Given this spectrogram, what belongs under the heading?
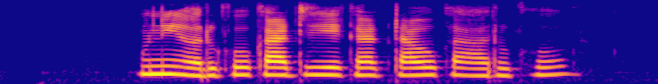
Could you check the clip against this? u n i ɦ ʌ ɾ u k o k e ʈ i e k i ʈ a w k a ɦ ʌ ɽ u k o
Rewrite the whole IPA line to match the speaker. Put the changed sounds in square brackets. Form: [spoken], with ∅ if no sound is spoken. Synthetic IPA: u n i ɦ ʌ ɾ u k o k [a] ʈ i e k [a] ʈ a w k a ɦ ʌ [ɾ] u k o

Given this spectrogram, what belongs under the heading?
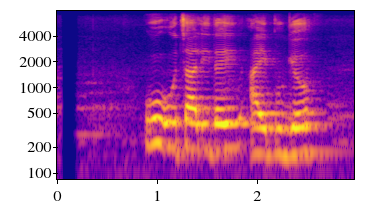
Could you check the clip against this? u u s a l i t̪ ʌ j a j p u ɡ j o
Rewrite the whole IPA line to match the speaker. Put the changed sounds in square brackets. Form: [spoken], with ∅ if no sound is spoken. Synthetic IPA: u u [t͡s] a l i [d̪] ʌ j a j p u ɡ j o

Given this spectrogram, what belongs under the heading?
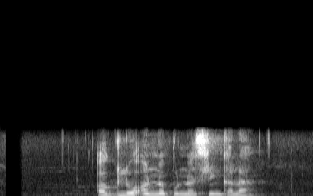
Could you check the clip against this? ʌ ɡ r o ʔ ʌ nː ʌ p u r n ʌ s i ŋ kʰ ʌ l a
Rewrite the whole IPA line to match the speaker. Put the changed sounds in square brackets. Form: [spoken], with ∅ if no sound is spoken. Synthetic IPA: ʌ ɡ [l] o ʔ ʌ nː ʌ p u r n ʌ s i ŋ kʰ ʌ l a

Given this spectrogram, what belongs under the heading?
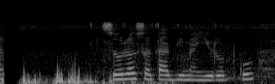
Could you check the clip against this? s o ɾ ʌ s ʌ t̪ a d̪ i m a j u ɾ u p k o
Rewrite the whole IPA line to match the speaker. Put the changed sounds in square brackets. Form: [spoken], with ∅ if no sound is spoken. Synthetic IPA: s o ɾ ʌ s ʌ t̪ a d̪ i m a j u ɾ [o] p k o

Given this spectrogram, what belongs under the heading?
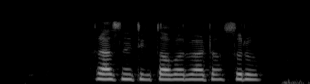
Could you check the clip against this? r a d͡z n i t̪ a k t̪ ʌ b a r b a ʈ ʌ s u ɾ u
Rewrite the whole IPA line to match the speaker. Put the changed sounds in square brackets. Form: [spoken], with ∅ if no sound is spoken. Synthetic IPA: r a d͡z n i t̪ [i] k t̪ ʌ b [ʌ] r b a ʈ ʌ s u ɾ u

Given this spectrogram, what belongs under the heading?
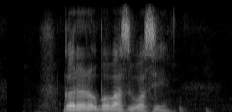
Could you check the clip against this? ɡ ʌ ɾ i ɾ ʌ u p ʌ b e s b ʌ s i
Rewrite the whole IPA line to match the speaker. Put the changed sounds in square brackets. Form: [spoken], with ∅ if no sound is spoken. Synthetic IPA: ɡ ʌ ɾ [e] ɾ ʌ u p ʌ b [a] s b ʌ s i

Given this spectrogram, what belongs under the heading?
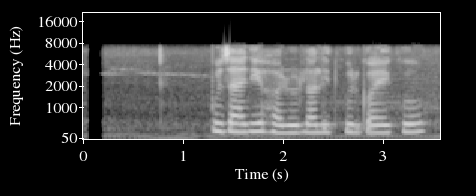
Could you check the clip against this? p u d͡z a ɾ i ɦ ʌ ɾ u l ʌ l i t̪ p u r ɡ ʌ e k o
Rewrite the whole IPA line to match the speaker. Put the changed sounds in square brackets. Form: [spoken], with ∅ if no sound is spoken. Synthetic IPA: p u d͡z a ɾ i ɦ ʌ ɾ u l ʌ l i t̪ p u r ɡ ʌ e k o

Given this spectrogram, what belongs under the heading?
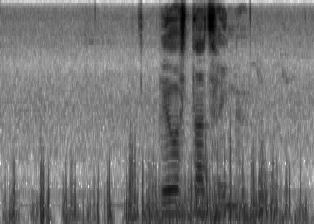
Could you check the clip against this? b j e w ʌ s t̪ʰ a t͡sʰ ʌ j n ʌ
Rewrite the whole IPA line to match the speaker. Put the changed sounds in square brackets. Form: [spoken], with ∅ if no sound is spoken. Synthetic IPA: b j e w ʌ s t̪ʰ a t͡sʰ ʌ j n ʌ

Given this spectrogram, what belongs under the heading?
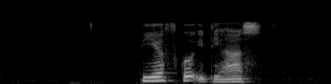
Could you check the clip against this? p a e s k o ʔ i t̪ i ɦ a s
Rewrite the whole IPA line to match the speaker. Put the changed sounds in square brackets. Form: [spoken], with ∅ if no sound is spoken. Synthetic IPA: p [i] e [f] k o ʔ i t̪ i ɦ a s

